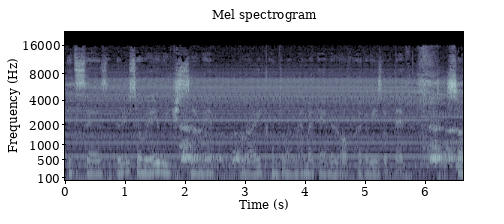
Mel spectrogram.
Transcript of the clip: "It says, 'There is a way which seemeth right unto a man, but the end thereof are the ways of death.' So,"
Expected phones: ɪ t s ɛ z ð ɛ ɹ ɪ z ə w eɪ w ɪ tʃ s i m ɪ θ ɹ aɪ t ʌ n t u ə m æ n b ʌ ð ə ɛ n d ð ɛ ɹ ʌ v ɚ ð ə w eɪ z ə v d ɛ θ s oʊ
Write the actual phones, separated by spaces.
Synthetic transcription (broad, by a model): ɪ t s ɛ z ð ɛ ɹ ɪ z ə w eɪ w ɪ tʃ s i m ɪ t ɹ aɪ t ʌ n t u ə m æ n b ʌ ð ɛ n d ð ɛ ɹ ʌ p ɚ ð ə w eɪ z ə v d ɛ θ s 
